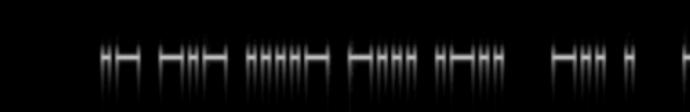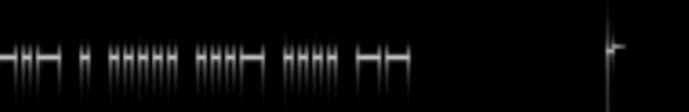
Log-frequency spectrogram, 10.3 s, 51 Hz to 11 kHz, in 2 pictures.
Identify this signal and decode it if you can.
Morse code, heard as a keyed tone, about 21 wpm, 700 Hz. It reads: AK4BL DE KE5VHM
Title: USA Callsign DE Callsign 22wpm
